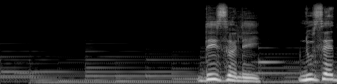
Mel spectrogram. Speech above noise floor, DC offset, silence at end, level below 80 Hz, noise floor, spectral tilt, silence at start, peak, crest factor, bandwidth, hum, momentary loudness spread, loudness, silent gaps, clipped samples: 24 dB; under 0.1%; 0 s; -66 dBFS; -41 dBFS; -5.5 dB/octave; 0.05 s; -4 dBFS; 18 dB; 18.5 kHz; none; 26 LU; -19 LUFS; none; under 0.1%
